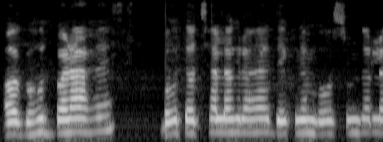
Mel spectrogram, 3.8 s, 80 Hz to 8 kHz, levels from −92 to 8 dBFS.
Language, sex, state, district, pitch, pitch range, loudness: Hindi, female, Uttar Pradesh, Deoria, 235 Hz, 225-320 Hz, -21 LUFS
